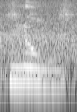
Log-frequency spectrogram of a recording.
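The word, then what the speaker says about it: know: Like in no. K-N-O-W, no, but we pronounce it no.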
